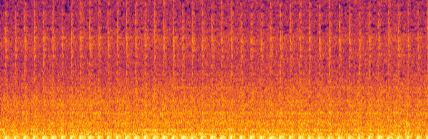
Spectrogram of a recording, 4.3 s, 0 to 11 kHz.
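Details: Yamaha Mio M3 scooter that had a rough engine noise, now idling evenly after valve clearance was checked at TDC; firing pulses about three per second, no knock or tick; normal idle.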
